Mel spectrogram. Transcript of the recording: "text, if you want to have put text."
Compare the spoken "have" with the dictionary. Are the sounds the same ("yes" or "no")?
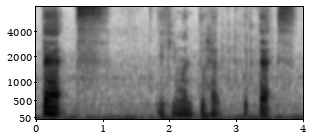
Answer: no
